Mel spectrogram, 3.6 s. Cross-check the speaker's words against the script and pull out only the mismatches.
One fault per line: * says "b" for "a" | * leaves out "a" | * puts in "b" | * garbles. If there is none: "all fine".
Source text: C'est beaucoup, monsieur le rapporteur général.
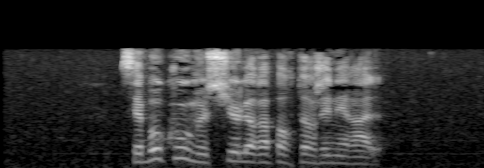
all fine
